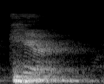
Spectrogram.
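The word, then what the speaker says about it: cairn: like the word it's it's like Ken but not two syllables just one and it's spelled c a i r n Caren and you will see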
